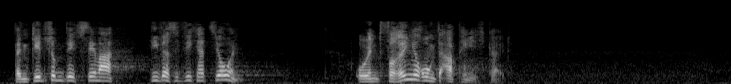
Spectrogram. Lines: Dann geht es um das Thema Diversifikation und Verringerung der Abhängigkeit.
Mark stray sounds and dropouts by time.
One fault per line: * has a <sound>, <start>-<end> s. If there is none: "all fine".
all fine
